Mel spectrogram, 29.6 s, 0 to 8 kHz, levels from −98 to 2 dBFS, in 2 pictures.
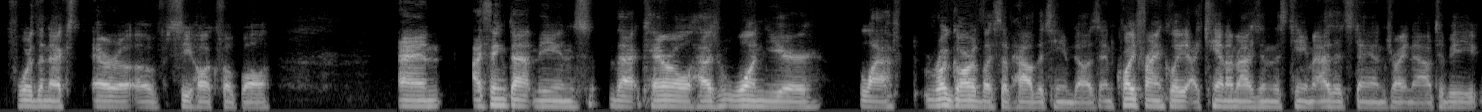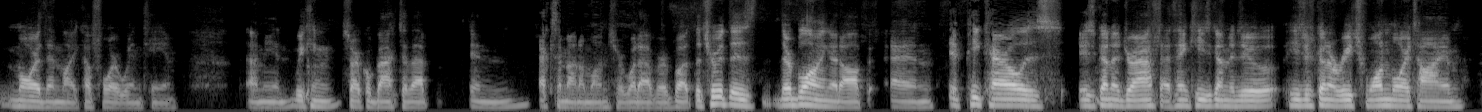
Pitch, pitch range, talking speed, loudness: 100 Hz, 95-115 Hz, 180 wpm, -32 LUFS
